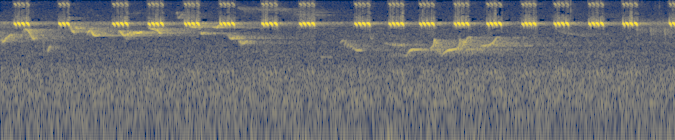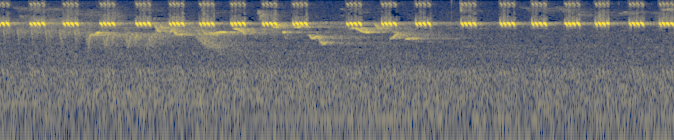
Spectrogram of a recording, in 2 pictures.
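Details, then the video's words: In Debrecen's Nagyerdő forest in Hungary, a cricket chirps close by in rapid, regular high pulses, nearly four each second, while soft bird twitters sound farther away. "Tücsök vagy szöcske? - Hangfelvétel a debreceni Nagyerdőben"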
